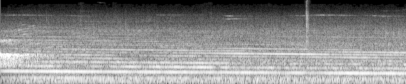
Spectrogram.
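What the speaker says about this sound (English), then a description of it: "as you can tell, a really nice horn" A fire engine horn sounds during a town's grand day parade, a steady loud wailing blast held for several seconds with no talk over it.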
